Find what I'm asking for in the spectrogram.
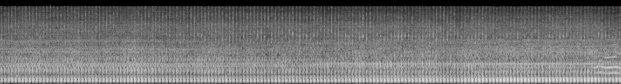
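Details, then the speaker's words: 10 HP Briggs & Stratton engine on a 5000 W Coleman generator, just rebuilt for smoking: started right away, even, steady single-cylinder beat with no knocks, misses or surging; no smoke beyond assembly oil. "seems to be doing pretty good tubes started right up wasn't blowing any smoke other than the oil we put in the the cylinder for Lube"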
